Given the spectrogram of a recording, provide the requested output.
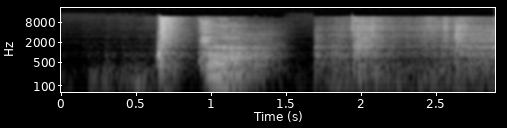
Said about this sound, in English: Like this. Now, if you can master a slap like that, there's no need for your clients to hold back.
